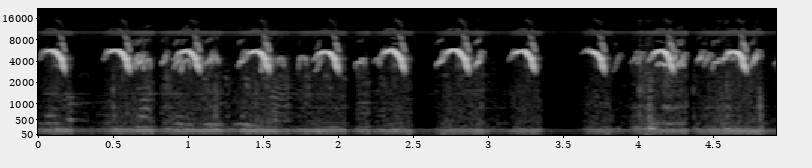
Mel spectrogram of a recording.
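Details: A red junglefowl chick gives a regular series of shrill, arched peeps, about two each second, clean and loud against quiet low rumble.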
